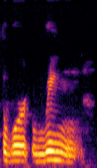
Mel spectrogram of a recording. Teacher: the ending of the word ring right so it's kind of you'll feel that nasal n and then a little bit of that g in the back of your um tongue or mouth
